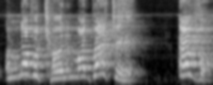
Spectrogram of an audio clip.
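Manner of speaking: "never" hit hard, "ever" pushed up high; stress on never. Real, not acted. Teacher insisting he'll never turn his back, stress on never. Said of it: "stresses never".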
